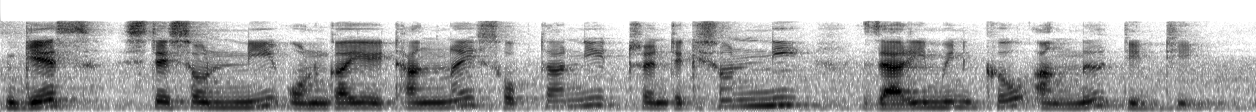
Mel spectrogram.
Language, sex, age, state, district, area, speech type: Bodo, male, 30-45, Assam, Kokrajhar, rural, read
